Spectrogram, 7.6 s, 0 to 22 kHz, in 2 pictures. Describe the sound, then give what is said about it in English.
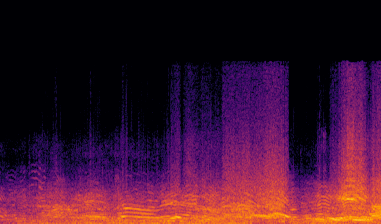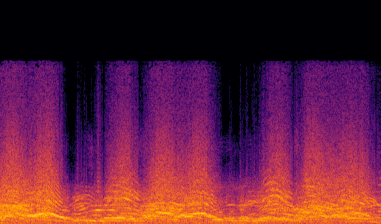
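Crowd of protesters in Buenos Aires chanting and shouting against the 1976 military coup that deposed President Isabel Perón. The roar is loud and sustained, with overlapping voices and high cries rising above it throughout. “That's the sound of protesters in Buenos Aires demonstrating against the military coup that deposed President Isabel Perón.”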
